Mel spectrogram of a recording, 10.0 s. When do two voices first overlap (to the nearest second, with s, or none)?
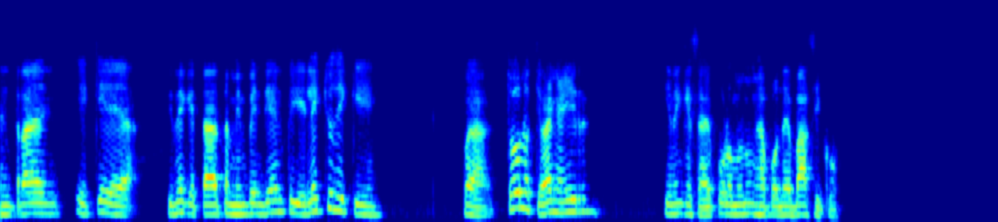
none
